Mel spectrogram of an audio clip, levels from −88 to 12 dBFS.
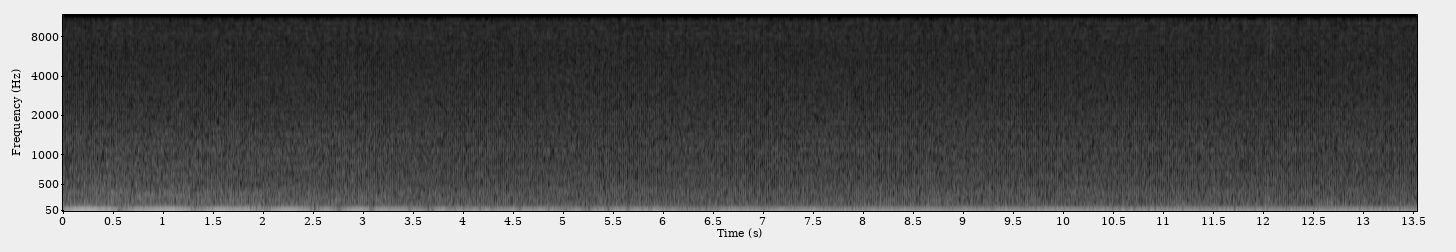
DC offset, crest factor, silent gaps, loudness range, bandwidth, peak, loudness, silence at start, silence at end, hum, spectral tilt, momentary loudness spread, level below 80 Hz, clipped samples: under 0.1%; 16 dB; none; 5 LU; 11.5 kHz; -20 dBFS; -39 LUFS; 0 s; 0 s; none; -5 dB/octave; 7 LU; -34 dBFS; under 0.1%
